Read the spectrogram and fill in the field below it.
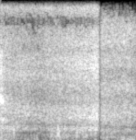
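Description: Strong sea waves near cliffs off Koh Lipe, Thailand, heard from a kayak as a continuous loud wash of surf mixed with heavy wind buffeting the microphone, with no voices.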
